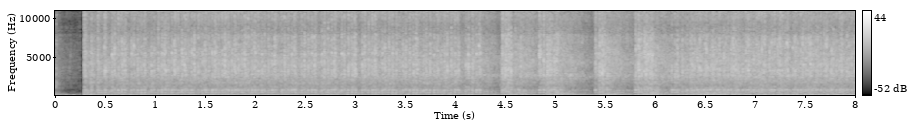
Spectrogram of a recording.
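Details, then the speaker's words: 1956 gasser V8 with new 750 Holley carb, after setting timing: fires at once and settles into a steady, even lumpy idle with crisp revs and no miss or knock. Healthy running. "good all right that thing sounds beautiful and the throttle response is ridiculously crazy on I'm happy where it sounds good"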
